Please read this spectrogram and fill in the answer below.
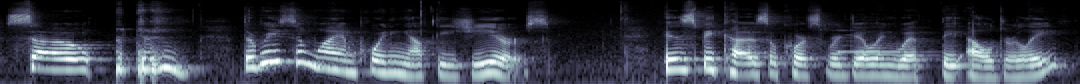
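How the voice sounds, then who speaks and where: A woman astrologer giving an earnest, slow warning talk to her viewers, clearing her throat now and then. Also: medium pitch, big pitch swings, mellow. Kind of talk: casual talk to camera.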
